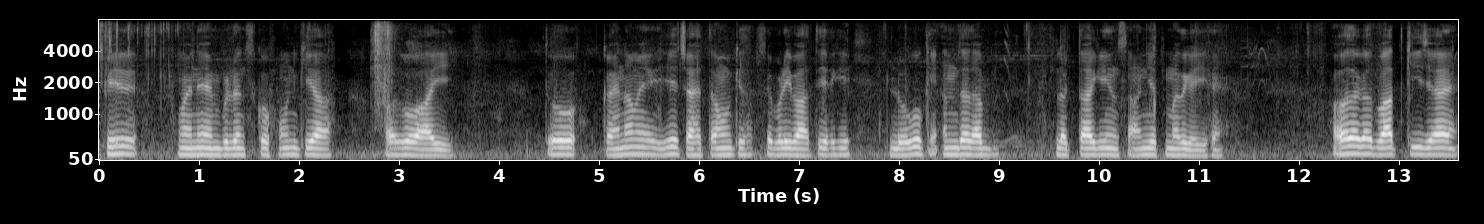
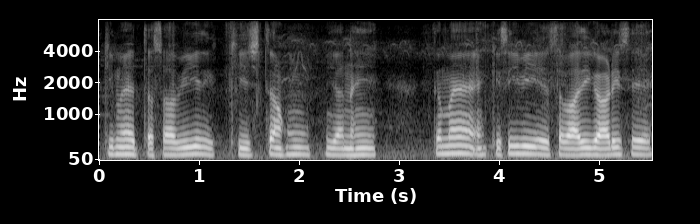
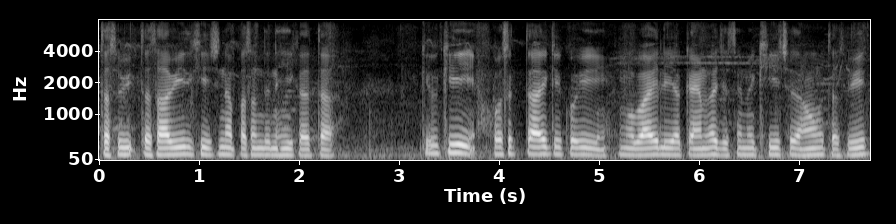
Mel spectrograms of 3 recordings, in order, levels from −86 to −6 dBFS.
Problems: constant background noise, low volume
